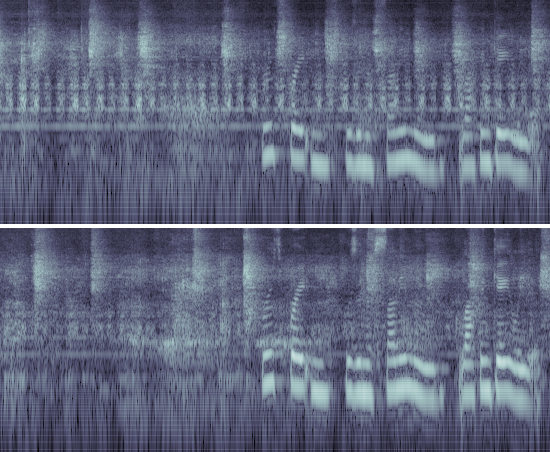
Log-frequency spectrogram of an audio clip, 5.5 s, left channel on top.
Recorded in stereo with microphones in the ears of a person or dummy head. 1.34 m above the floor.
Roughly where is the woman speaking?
Right.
